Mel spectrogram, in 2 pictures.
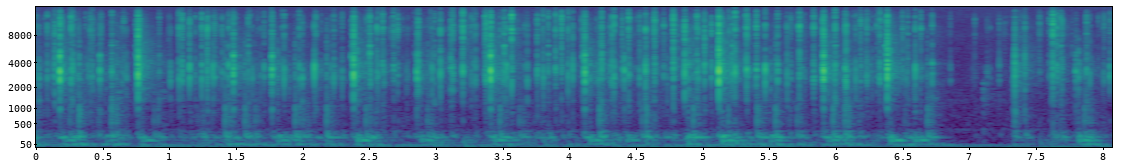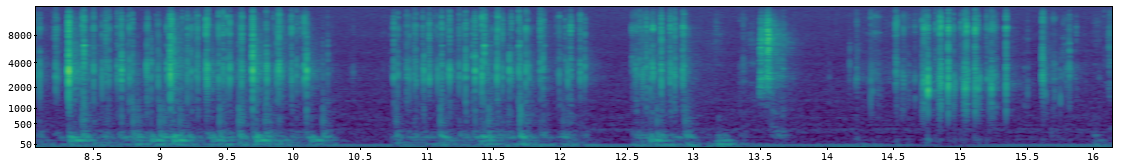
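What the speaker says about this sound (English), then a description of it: "I can't plug it in, but I'll do typing noises." Fast, steady typing on an unplugged mechanical computer keyboard clatters close up with dense key clicks, easing off in short pauses near the end.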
